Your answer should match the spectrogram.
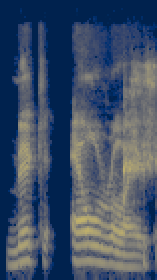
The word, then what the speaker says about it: McElroy: Yeah, it's pronounced McElroy. – Then why is it MCC? You need double C for it to be a Mac. – No, you definitely don't. I think I guess it would be like MAC, but that's just the way it's pronounced.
